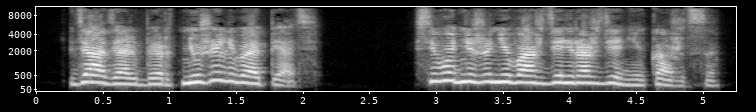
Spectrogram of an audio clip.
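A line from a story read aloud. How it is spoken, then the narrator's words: Displeased tone. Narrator (Russian): Мэри Поппинс недовольным тоном сказала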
